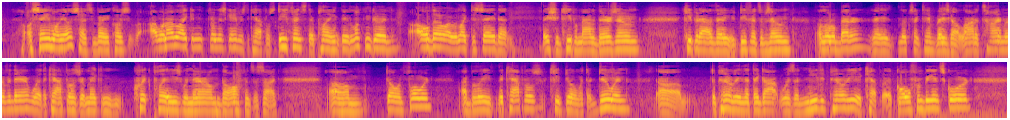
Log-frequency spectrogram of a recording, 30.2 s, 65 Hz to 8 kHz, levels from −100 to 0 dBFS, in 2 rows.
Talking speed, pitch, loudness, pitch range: 205 wpm, 140 Hz, -19 LUFS, 130-155 Hz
